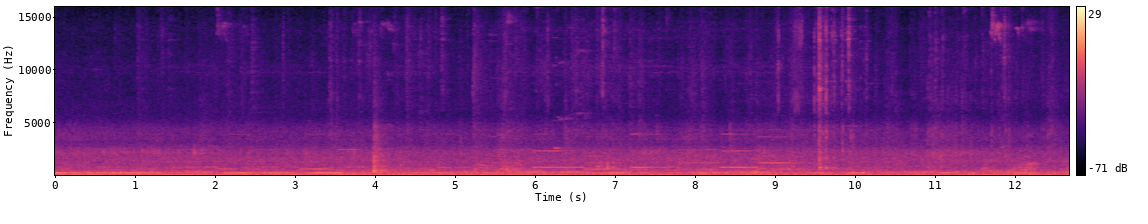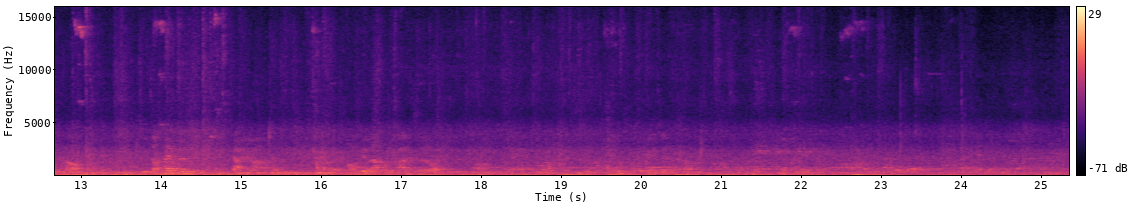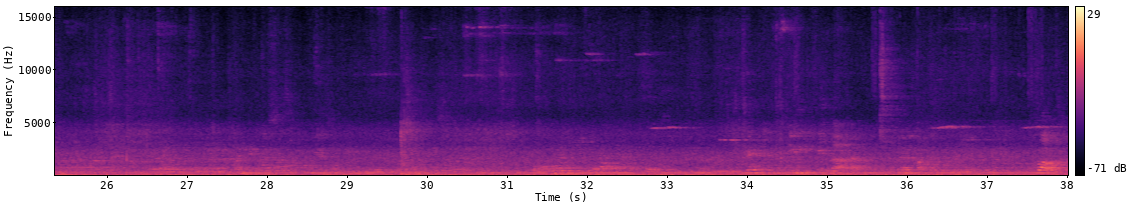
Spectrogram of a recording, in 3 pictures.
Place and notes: From the platform, Out of the station, Zoom H4n+ Soundman OKM II
Miaoli County, Taiwan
